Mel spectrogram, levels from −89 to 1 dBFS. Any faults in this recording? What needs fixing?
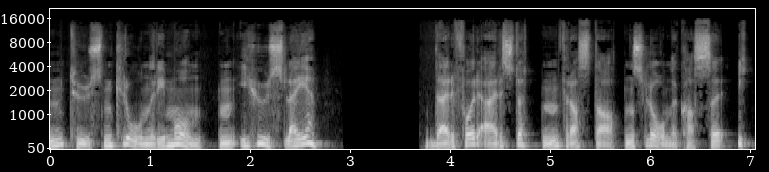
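Nothing to fix: no faults detected anywhere in the clip.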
